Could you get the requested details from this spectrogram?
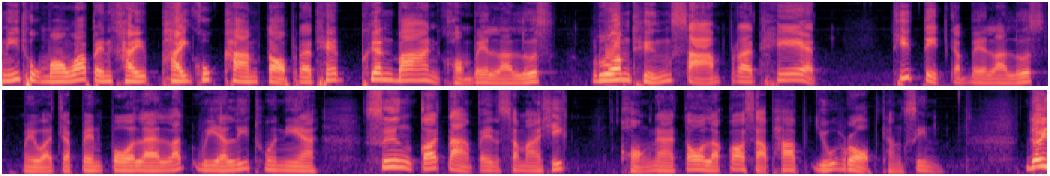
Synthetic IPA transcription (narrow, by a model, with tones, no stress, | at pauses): nːiː˦˥t̪ʰuː˨˩k̚mɔː˧ŋwaː˥˩pe˧nkʰa˧jpʰa˧jkʰu˦˥kʰːaː˧mt̪ɔː˨˩pɾa˧t̪ʰeː˥˩t̪̚pʰɯ˥˩ənbaː˥˩nkʰɔː˩˦ŋbeː˧laː˧lu˦˥s | ɾu˧əmt̪ʰɯ˩˦ŋsa̰ː˩˦mpɾa˧t̪ʰeː˥˩t̪̚ʰː | iː˥˩t̪i˨˩t̪̚ka˨˩beː˧laː˧lu˦˥sma˥˩jwaː˥˩t͡ɕa˨˩pe˧npoː˧lɛː˧nla˦˥t̪̚wi˧li˦˥t̪ʰu˧ni˧ɐ | sɯ˥˩ŋkɔː˥˩t̪aː˨˩ŋpe˧nsa˧maː˧t͡ɕʰi˦˥kʰːɔː˩˦ŋnaː˧t̪oː˥˩lɛː˦˥wkɔː˥˩sa˨˩a˦pʰaː˥˩p̚juː˦˥ɾoː˨˩p̚t̪ʰa˦˥ŋsi˥˩n | duː˧˩j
